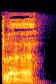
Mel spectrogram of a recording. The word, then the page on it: blur: British English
